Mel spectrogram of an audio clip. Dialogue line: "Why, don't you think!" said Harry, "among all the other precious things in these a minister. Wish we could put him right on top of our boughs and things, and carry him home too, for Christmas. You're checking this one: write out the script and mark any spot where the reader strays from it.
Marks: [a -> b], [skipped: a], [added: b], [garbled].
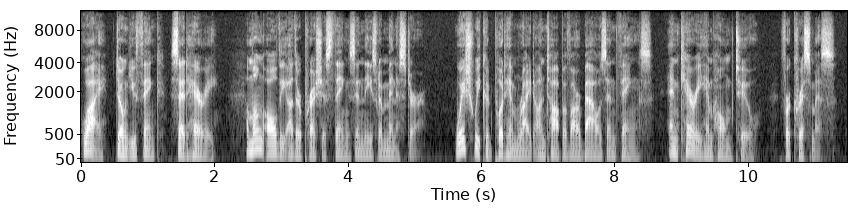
"Why, don't you think!" said Harry, "among all the other precious things in these a minister. Wish we could put him right on top of our boughs and things, and carry him home too, for Christmas.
